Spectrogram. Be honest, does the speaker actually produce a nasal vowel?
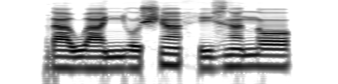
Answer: yes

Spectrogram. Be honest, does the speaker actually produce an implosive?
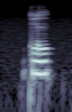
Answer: no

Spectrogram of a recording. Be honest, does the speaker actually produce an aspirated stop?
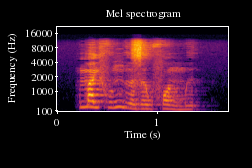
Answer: no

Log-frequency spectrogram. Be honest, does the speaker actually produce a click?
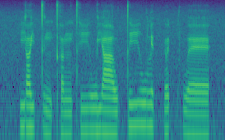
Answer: no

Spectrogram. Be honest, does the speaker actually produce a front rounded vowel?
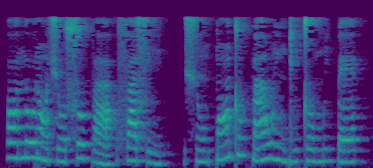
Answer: no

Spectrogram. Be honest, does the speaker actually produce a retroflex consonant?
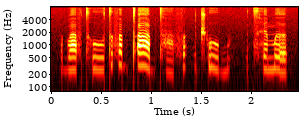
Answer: no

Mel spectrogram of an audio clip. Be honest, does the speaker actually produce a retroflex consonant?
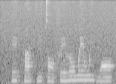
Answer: no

